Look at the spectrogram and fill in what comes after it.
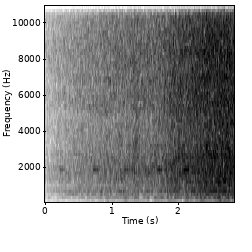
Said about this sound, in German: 2 Meter über dem jungen Wissenschaftler von der Uni Rostock schwebt eine ferngesteuerte Kameradrohne, ausgerüstet mit einem sehr präzisen Ortungssensor.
